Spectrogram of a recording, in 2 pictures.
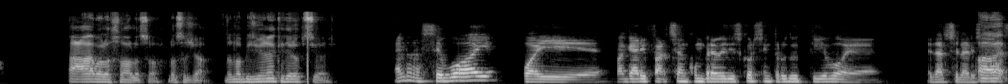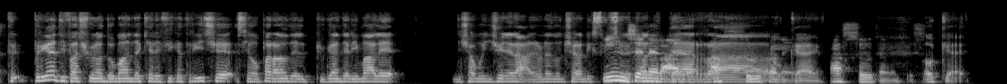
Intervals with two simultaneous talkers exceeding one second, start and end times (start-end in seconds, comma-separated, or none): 16.1-18.4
